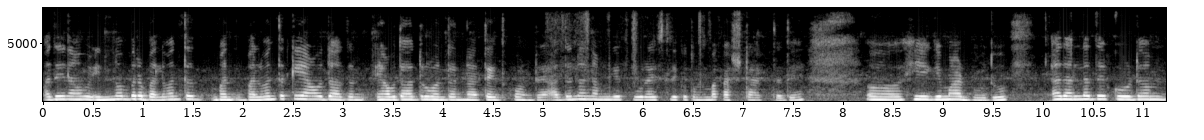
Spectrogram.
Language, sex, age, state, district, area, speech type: Kannada, female, 18-30, Karnataka, Dakshina Kannada, rural, spontaneous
